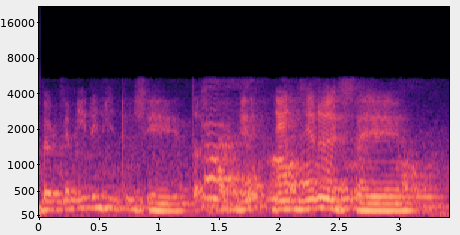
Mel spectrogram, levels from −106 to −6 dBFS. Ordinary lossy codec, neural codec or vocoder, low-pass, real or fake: none; codec, 16 kHz, 2 kbps, FunCodec, trained on Chinese and English, 25 frames a second; 5.4 kHz; fake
